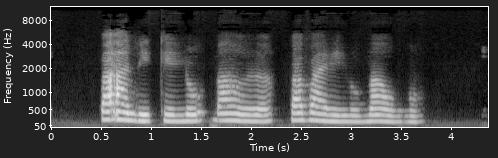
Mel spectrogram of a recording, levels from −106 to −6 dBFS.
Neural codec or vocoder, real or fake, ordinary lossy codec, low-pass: codec, 24 kHz, 0.9 kbps, WavTokenizer, medium music audio release; fake; MP3, 48 kbps; 10.8 kHz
